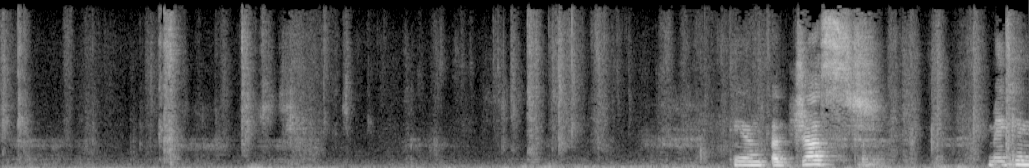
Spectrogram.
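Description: Velcro straps rip and rasp as a brace is fastened.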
